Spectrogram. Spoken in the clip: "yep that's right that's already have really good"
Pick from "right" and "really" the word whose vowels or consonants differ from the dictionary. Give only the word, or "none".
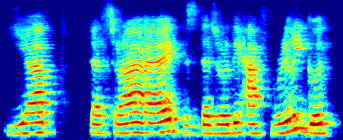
none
